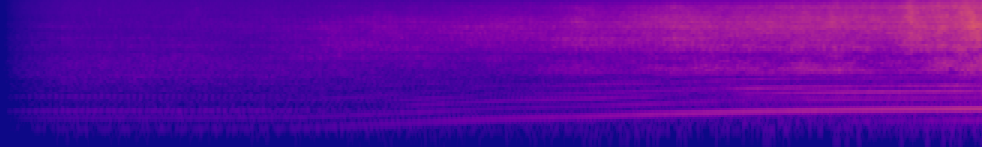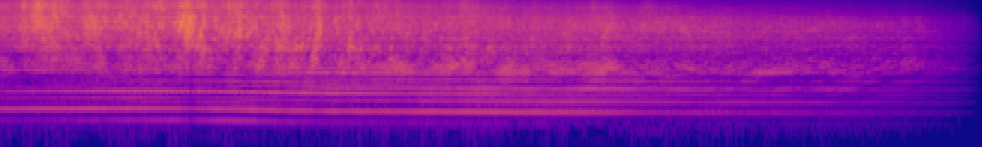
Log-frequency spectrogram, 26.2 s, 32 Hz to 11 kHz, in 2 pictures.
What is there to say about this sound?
P-51 Mustang Takeoff
The wonderful music of a P-51B Mustang taking off powered by an amazing Packard Merlin V12 engine.
Merlin, V12, Veteran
